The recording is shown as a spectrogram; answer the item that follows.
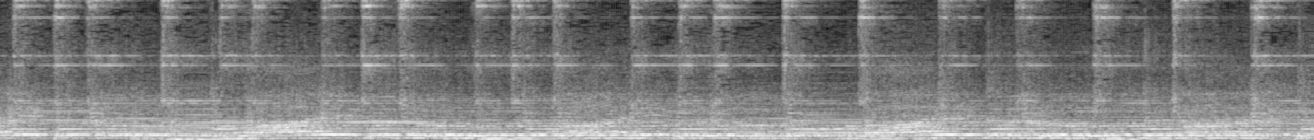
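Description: Sikh kirtan music: harmonium playing a repeating melodic phrase over a steady held note, with tabla keeping a steady rhythm.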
